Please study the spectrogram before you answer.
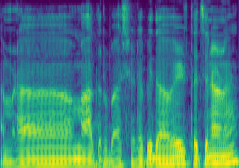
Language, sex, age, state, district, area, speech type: Malayalam, male, 18-30, Kerala, Palakkad, rural, spontaneous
